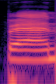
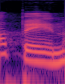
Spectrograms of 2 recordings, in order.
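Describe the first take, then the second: First: "पेन" with open AI, like pan; too-open vowel. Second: Said in the usual way. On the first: Shown as a demonstration. Teacher rejects a misspelling, "पेन" as pain with open AI. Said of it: "पेन नहीं होता". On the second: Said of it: "पेन होता है".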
